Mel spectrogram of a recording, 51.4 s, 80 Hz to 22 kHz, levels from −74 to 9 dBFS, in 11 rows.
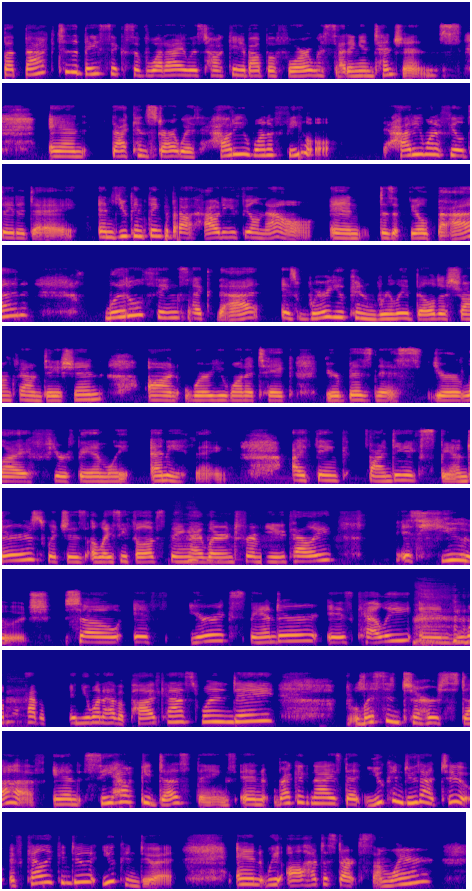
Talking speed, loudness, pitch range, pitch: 170 wpm, -18 LUFS, 225-300 Hz, 255 Hz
